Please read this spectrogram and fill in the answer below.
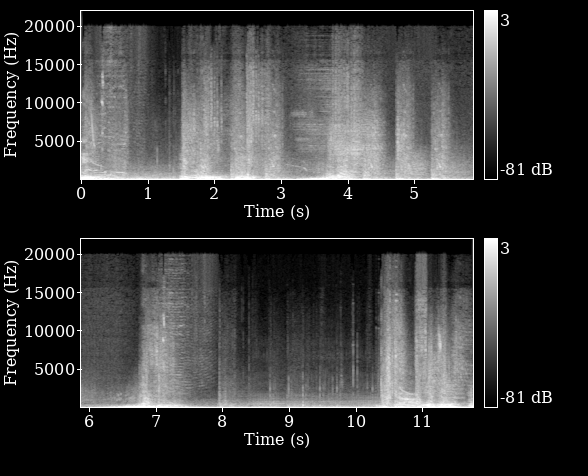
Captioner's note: gunfire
